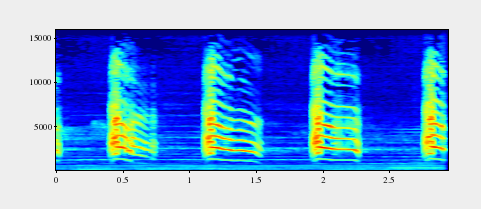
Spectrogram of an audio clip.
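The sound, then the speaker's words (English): A blue jay mimicking a red-shouldered hawk gives four loud, harsh, downslurred screams, each about half a second long, spaced evenly with short gaps between them. No voices are heard. “Though they don't have the same reputation for mimicry as mockingbirds and thrashers, blue jays have an unnerving habit of impersonating raptors, especially red-shouldered hawks.”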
